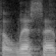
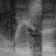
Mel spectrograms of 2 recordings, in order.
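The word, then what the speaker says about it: Elissa: SSA and everyone thinks her name should be pronounced Alyssa but it's Alisa she's the uh Chief marketing officer at tableau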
